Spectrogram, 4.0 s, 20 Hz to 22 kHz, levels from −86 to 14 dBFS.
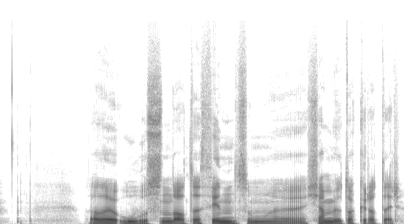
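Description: No technical faults can be heard anywhere in this recording.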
